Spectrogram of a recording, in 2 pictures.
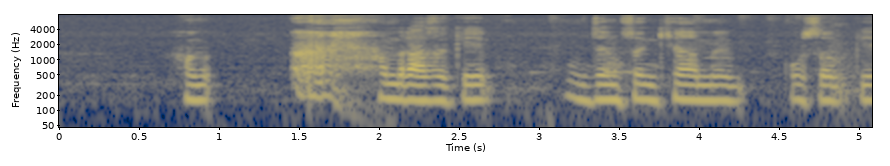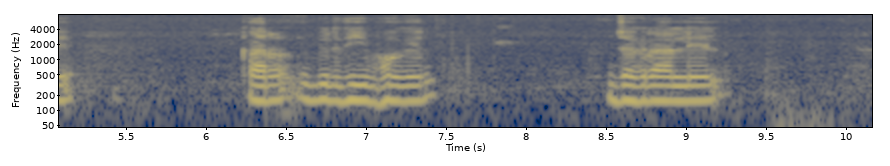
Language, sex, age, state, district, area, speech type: Maithili, male, 45-60, Bihar, Araria, rural, spontaneous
